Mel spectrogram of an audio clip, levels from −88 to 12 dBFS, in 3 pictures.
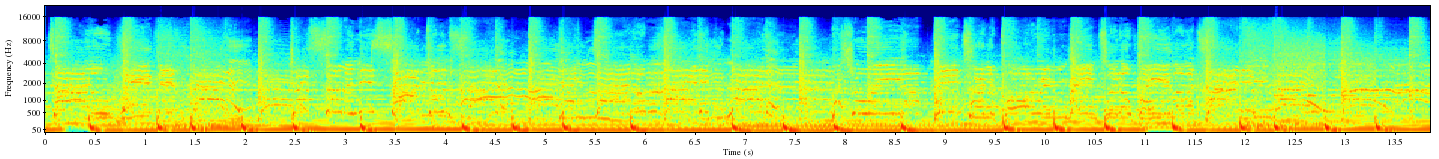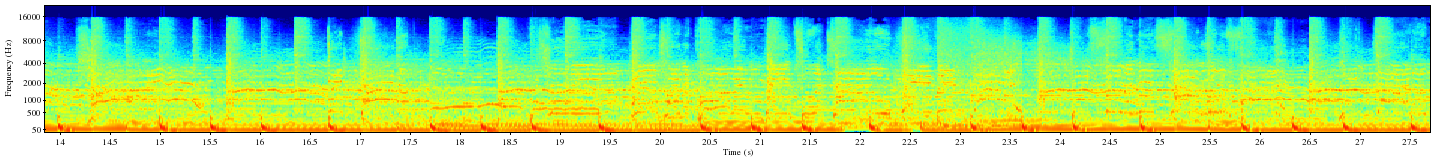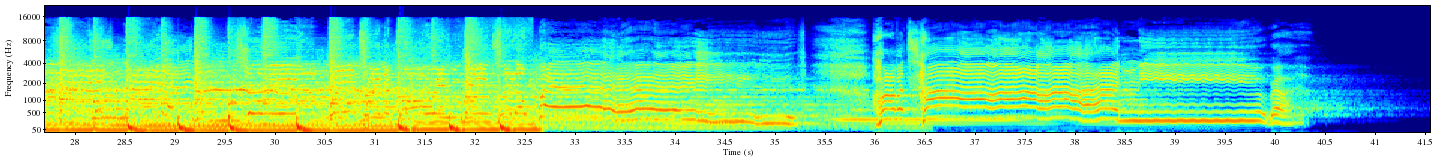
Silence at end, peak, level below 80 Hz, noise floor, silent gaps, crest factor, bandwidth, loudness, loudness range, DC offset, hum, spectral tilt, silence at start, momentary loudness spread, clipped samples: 1.25 s; 0 dBFS; -14 dBFS; -60 dBFS; none; 10 dB; 16.5 kHz; -10 LUFS; 4 LU; under 0.1%; none; -4.5 dB/octave; 0 s; 4 LU; under 0.1%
